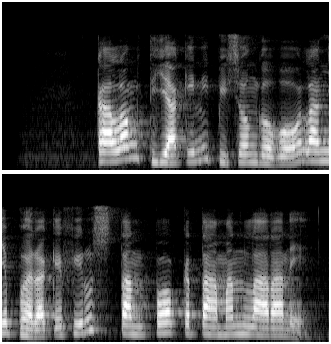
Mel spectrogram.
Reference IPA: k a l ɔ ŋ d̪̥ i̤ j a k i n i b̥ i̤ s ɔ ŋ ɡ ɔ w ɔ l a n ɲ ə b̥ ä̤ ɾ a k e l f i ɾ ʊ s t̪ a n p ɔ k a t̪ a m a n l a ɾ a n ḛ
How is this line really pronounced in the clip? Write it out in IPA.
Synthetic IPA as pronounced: k a l ɔ ŋ d̪̥ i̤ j a k i n i b̥ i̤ s ɔ ŋ ɡ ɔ w ɔ l a n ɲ ə b̥ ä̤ ɾ a k e f i ɾ ʊ s t̪ a n p ɔ k ə t̪ a m a n l a ɾ a n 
